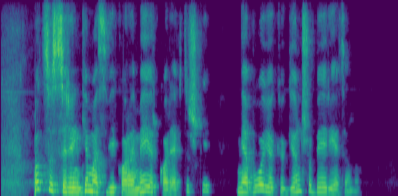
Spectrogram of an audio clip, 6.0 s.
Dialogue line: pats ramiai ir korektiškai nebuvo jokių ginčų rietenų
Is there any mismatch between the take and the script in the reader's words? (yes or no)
yes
